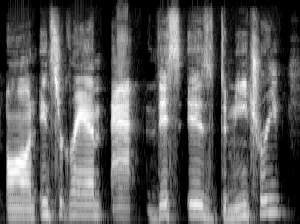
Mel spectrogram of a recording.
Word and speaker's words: Dimithri: If you want to follow me specifically as an individual, you could follow me on Instagram at This Is Dimitri, and that's DIMITHRI. The H is silent.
